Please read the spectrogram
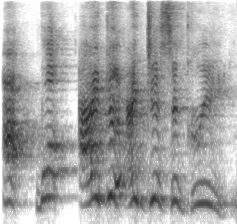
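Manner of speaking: high, loud kitty disagreeing; puppet cat voice. Acted. Cat puppet disagrees with teacher, high and loud. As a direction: protest as the cat.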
